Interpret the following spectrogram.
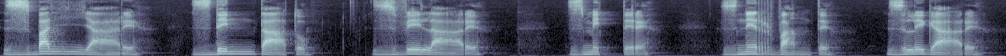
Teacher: Quando invece è seguita da una consonante sonora, quindi B, D, G, V, M, N, R, L, G, diventa Z.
